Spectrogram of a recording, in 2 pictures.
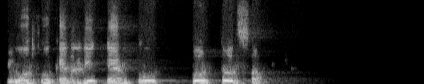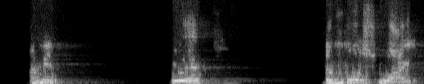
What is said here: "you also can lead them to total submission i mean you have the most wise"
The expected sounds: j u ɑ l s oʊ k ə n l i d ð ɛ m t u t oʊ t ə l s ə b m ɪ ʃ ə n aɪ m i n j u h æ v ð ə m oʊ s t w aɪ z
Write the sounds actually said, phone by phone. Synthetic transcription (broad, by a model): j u ɑ l s oʊ k ə n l i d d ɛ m t u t oʊ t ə l s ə m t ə aɪ m i n j u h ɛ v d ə m oʊ s t w aɪ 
